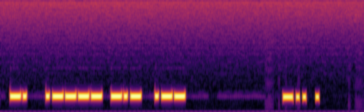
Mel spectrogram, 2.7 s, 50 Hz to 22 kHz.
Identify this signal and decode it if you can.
Morse code, heard as a keyed tone, about 48 wpm, 620 Hz. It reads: N1KW DE
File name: archived / CRSnet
